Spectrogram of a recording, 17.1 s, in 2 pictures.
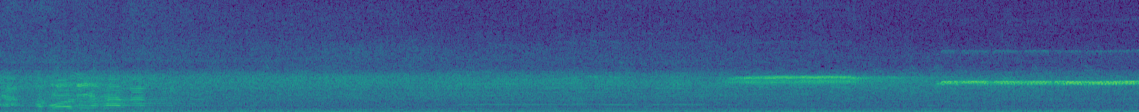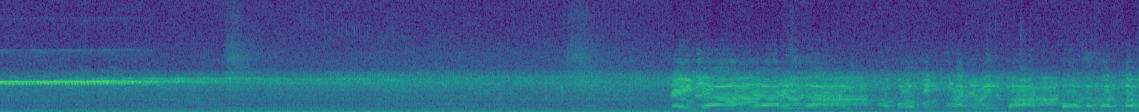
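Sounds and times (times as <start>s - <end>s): distant train rumble: 0.0s - 17.0s
station background noise: 0.0s - 17.0s
high whistling tones: 3.4s - 11.4s.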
